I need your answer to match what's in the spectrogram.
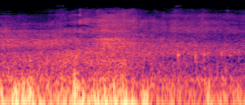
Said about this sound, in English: Oh, that was a big splash. I won't get caught by that, by this next car.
